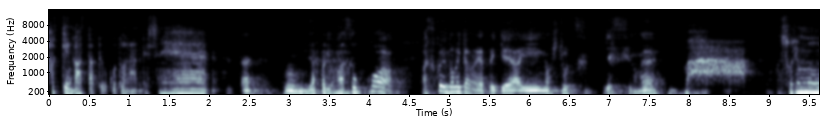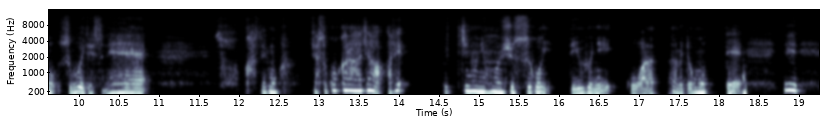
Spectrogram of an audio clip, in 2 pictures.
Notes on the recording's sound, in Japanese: Zoom・オンラインでインタビュー収録をしています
